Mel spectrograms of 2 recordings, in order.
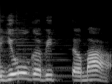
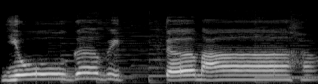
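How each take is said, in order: First: The word ends on a plain vowel, no h. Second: The word ends with an audible breathy h sound. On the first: The speaker calls it wrong. "असं बोलून सोडायचं नाही" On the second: The speaker calls it right. "माहा शेवटी जो विसर्ग दिलेला आहे तो प्रॉपर उच्चार करायचा"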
